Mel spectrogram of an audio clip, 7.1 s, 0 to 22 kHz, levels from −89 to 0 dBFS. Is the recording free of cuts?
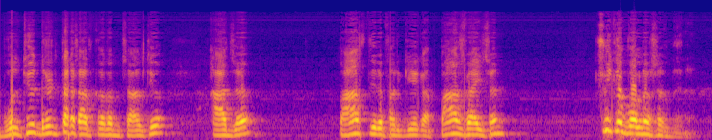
yes; 0 cuts

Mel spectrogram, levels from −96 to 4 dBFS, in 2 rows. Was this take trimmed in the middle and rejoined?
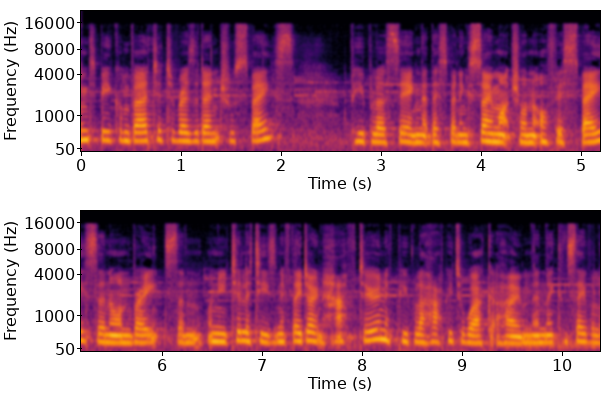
yes; 2 cuts; at 2.6 s, 6.4 s

